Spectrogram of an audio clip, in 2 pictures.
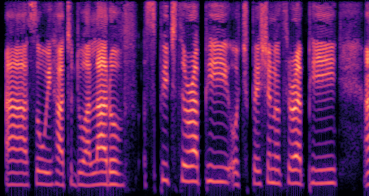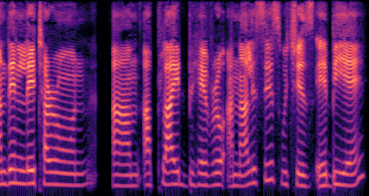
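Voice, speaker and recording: A middle-aged Ugandan woman gives a keynote in a chatty, conversational way. Her voice is smooth and clear. The sound is dry and close. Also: lowish voice, steady tone, moderate pace, dry recording. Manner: warm, conversational, laughs often. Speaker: keynote speaker. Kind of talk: public speech.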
